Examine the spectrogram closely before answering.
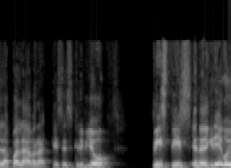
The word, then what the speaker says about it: pistis: Se pronuncia pistis.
